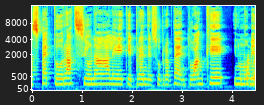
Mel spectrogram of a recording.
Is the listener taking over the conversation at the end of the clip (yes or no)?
no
